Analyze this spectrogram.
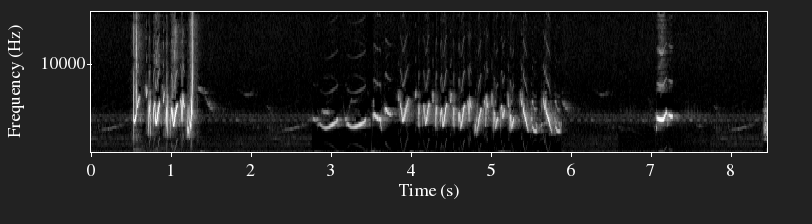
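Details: Tropeiro seedeater (Sporophila beltoni) song with a short burst of high notes, then soft whistles building into a long, fast run of chirping high notes, and a final lone note.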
